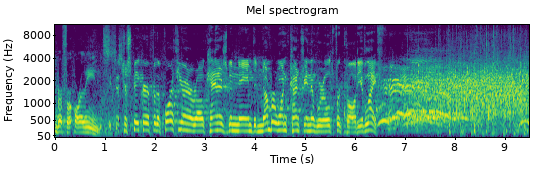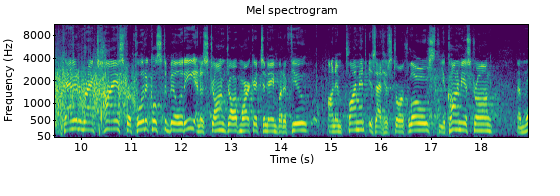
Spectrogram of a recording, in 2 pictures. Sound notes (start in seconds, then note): 11.0 cheering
